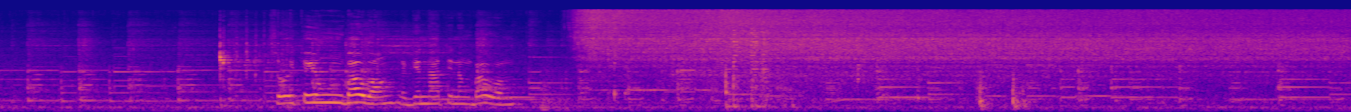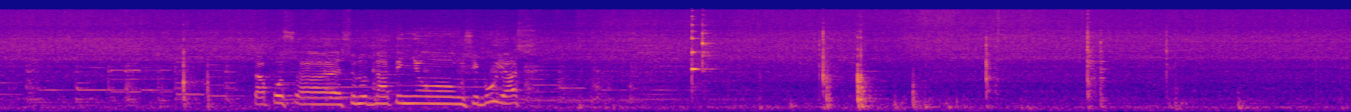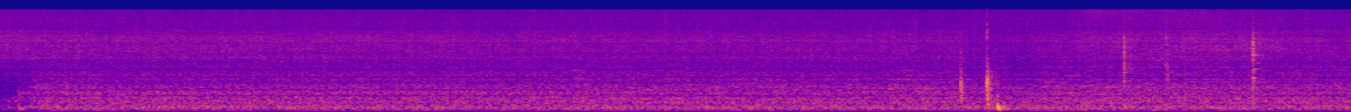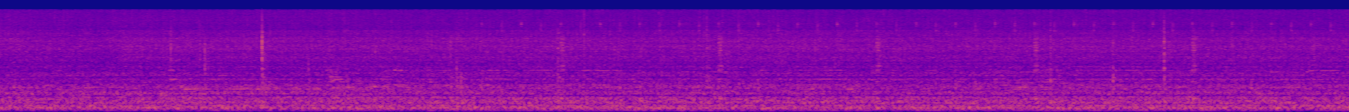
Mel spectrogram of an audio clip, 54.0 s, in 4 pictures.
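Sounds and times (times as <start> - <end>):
beef frying: 5.7 - 54.0
onions sizzling in frying pan: 5.7 - 54.0
metal utensils clinking on pans: 7.2 - 8.0, 20.4 - 20.9, 24.4 - 24.7, 39.4 - 39.9.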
